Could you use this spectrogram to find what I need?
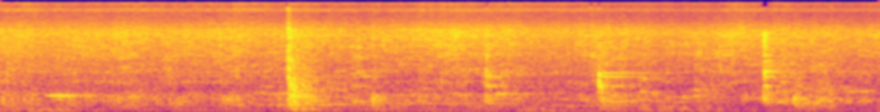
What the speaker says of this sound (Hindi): तो ये आलू कीमे की हो रही है भुनाई।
